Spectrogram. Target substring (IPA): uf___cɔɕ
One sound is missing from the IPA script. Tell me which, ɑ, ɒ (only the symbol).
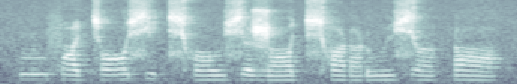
ɑ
